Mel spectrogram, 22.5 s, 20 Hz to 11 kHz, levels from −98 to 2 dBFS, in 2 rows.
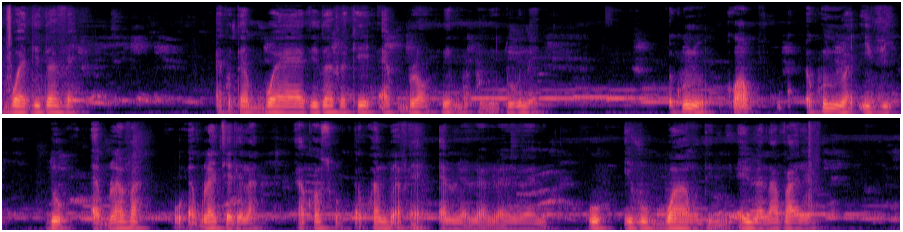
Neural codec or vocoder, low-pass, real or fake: none; 9.9 kHz; real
